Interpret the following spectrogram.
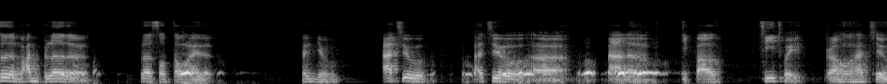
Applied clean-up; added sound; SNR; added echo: neural mask model RNNoise.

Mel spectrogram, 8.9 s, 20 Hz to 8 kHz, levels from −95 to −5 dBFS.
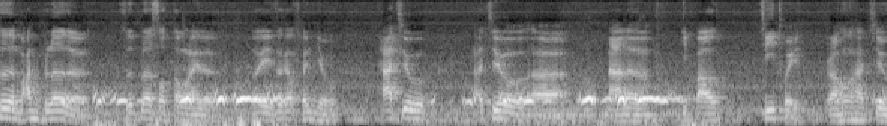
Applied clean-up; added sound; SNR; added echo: none; Bird; -4 dB; none.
